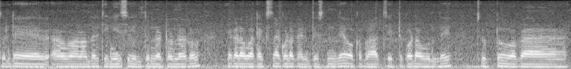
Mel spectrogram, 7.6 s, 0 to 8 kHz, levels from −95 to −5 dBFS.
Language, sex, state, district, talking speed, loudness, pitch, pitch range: Telugu, male, Andhra Pradesh, Manyam, 150 wpm, -14 LUFS, 115 Hz, 110-120 Hz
